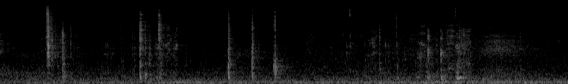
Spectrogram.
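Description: The clock on a bomb made of plastic explosive ticks: a handful of sharp, crisp clicks with slightly uneven spacing over a low, steady background hum, with no voices.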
